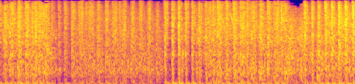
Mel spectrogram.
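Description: Rapid automatic gunfire from two submachine guns fired out of a car window at night toward a house, a loud, dense, continuous rattle of shots with no pauses throughout.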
